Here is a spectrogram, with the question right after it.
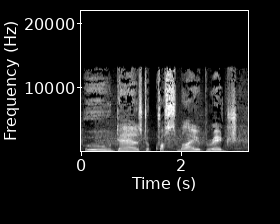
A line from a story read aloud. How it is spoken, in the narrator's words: roared the troll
